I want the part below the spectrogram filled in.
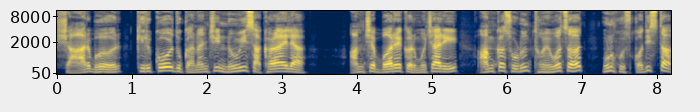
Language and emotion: Goan Konkani, fearful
